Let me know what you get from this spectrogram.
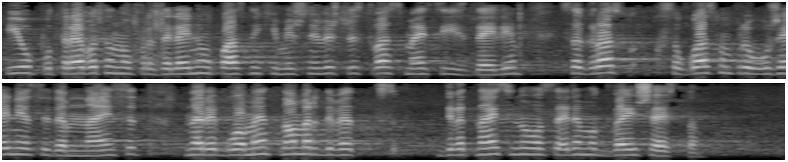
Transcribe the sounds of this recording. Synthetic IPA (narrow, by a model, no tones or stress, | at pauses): iopot̪ɾɛbət̪ənɐopɾɛd̪ɛlɛniopasniximit͡ʃnivɛʃt̪ɛst̪vasmɛsiːzd̪ɛliə | səɡlˠasnopɾilˠoʒɛniɛsɛd̪ɛmnajsɛt̪ | nɐɾɛɡlˠɐmɛnt̪nɔmɛɾd̪ | d̪ɛvɛt̪najsɛnulˠəsɛd̪ɛmod̪ːvɛiʃɛst̪ə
